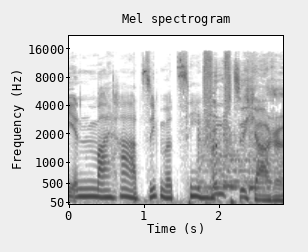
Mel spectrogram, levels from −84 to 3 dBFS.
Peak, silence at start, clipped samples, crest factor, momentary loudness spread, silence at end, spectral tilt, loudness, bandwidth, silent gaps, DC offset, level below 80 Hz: -12 dBFS; 0 s; under 0.1%; 12 dB; 2 LU; 0 s; -4.5 dB/octave; -24 LUFS; 15.5 kHz; none; under 0.1%; -42 dBFS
